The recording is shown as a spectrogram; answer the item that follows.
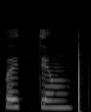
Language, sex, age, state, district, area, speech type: Kashmiri, female, 18-30, Jammu and Kashmir, Kulgam, rural, read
